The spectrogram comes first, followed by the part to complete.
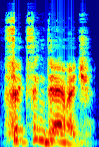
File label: voice message repairing, crew ships english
